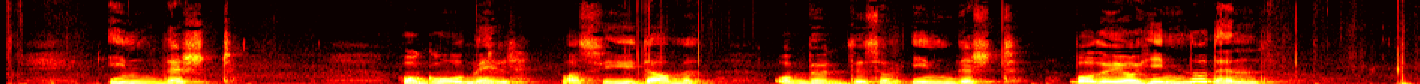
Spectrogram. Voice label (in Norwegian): inderst, Numedalsmål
